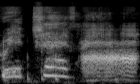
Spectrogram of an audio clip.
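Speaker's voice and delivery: piercing, very high, shrieking scream. Retelling screaming at a concert as the performer appeared: imitating own past scream. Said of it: "And I was screaming".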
